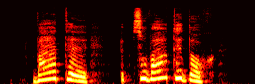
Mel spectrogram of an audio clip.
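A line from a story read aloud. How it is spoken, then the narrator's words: King calling after. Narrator (German): rief … der König nach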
